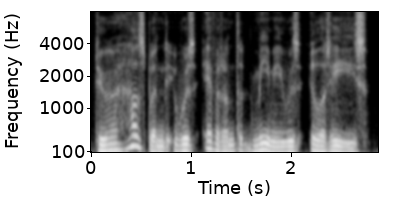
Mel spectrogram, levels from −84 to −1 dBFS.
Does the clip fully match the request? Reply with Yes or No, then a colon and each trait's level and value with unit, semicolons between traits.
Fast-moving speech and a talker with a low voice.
Yes: fast, 250 wpm; low, 120 Hz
